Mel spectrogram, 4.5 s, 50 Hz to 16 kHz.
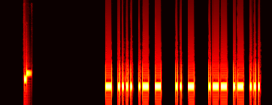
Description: Morse code, heard as a keyed tone, about 34 wpm, 700 Hz. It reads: THAT IT WAS
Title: Sets of 3 Words 35wpm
